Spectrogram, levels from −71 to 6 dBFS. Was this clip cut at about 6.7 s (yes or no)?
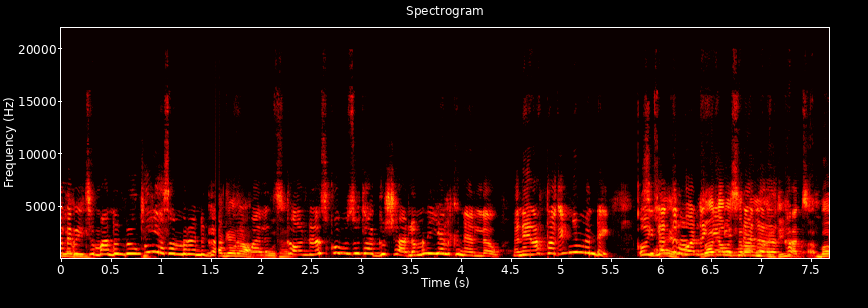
no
